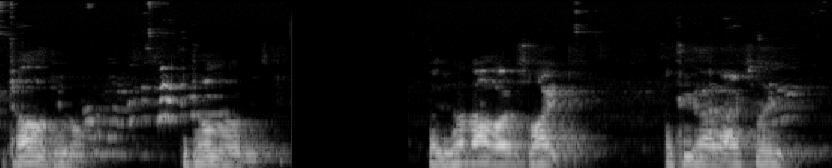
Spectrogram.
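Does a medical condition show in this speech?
Yes: stroke with facial paralysis; half of face paralyzed; hard to understand for unfamiliar listeners, Deva Madhava repeats speech aloud.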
